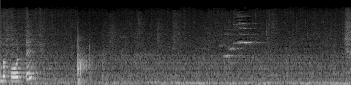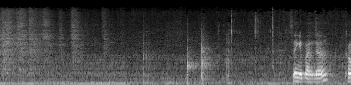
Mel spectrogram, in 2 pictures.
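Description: Kitchen sounds at a steel pot on a gas stove: a few sharp knocks and clinks of steel utensils, a brief high squeak about five seconds in, and liquid poured into the pot for about two seconds around the middle, over a steady low hum.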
